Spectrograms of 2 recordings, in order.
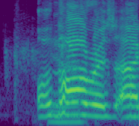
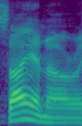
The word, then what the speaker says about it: Sayonara: I think with the help of Onara's cardiac sensor as the pre-placed, as the sound call, was just enough for that. Yeah, just heard in our producer's ears that it's pronounced sayonara.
